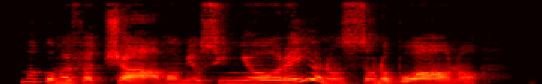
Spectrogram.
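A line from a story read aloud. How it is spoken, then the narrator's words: Moaning. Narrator (Italian): geme Andrea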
